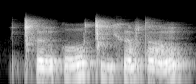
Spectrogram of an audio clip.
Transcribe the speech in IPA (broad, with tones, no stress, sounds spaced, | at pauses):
ǀʰ ə̃˨˩˦ ŋ k oː˨˥ ǀ i˨˩˦ x ə̃˨˩˦ v tˤ õ˨˩˦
